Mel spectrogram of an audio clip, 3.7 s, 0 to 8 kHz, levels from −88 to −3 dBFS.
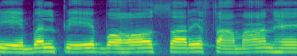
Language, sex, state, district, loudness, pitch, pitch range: Hindi, male, Odisha, Malkangiri, -12 LUFS, 160 Hz, 155-165 Hz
